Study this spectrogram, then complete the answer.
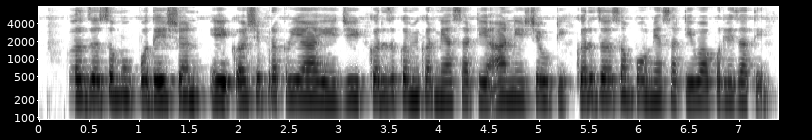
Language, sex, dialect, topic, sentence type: Marathi, female, Standard Marathi, banking, statement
